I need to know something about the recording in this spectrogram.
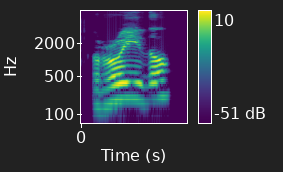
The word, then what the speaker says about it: ruido: Entonces, la siguiente ruido ruido va a tener dos sílabas, ¿no? Y la ru es la más fuerte, o sea, que va a ser grave también.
